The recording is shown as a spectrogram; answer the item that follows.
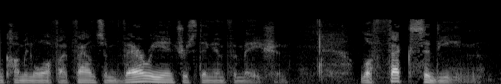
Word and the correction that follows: lofexidine: uh, lofexidine, lofexidine or lofexidine. I'll spell it for you. L O F E X I D I N E.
